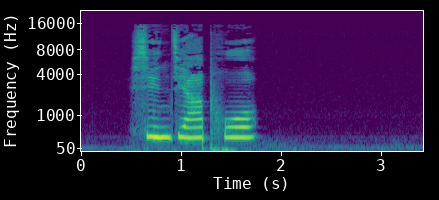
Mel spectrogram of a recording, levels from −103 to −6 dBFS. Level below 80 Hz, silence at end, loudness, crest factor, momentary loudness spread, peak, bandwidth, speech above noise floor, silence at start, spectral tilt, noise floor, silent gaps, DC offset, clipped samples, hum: -60 dBFS; 1.7 s; -24 LUFS; 16 dB; 15 LU; -12 dBFS; 15 kHz; 48 dB; 0.55 s; -3 dB/octave; -71 dBFS; none; under 0.1%; under 0.1%; none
